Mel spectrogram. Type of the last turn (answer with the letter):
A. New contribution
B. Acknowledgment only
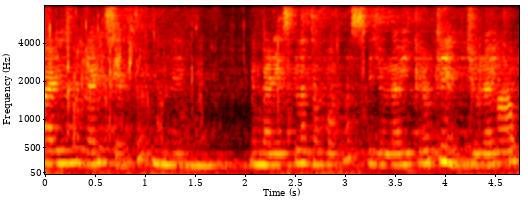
A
